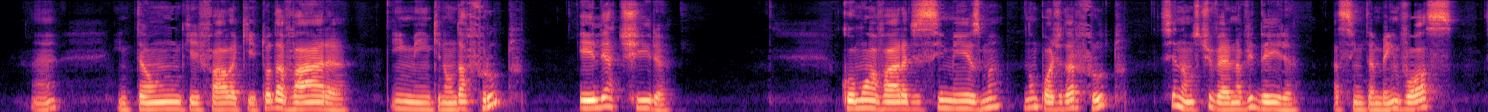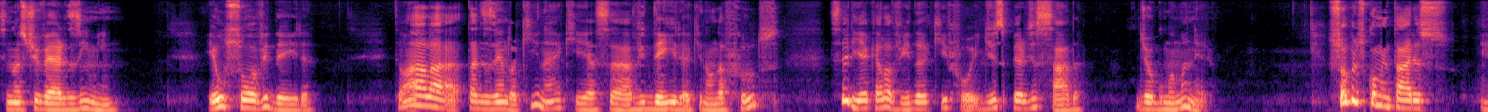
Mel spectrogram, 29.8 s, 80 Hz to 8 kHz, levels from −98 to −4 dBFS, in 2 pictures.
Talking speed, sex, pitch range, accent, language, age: 135 wpm, male, 125-160 Hz, Brazilian, Portuguese, 20-39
